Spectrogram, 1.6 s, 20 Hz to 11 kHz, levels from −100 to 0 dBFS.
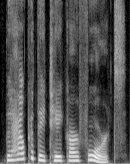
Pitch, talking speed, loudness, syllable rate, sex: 280 Hz, 260 wpm, -15 LUFS, 4.7 syllables/s, female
